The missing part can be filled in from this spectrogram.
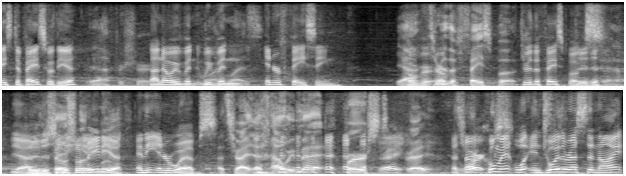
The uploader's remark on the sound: Live from Baker Street Pub and Grill in The Woodlands, Texas. Bring the entire studio to the waterway.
